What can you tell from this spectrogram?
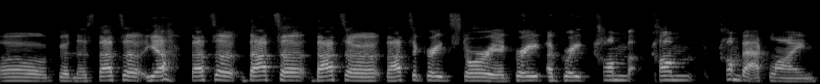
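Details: Person who stutters, a participant in a stuttering association webinar, speaking with repeated words; stuttering.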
